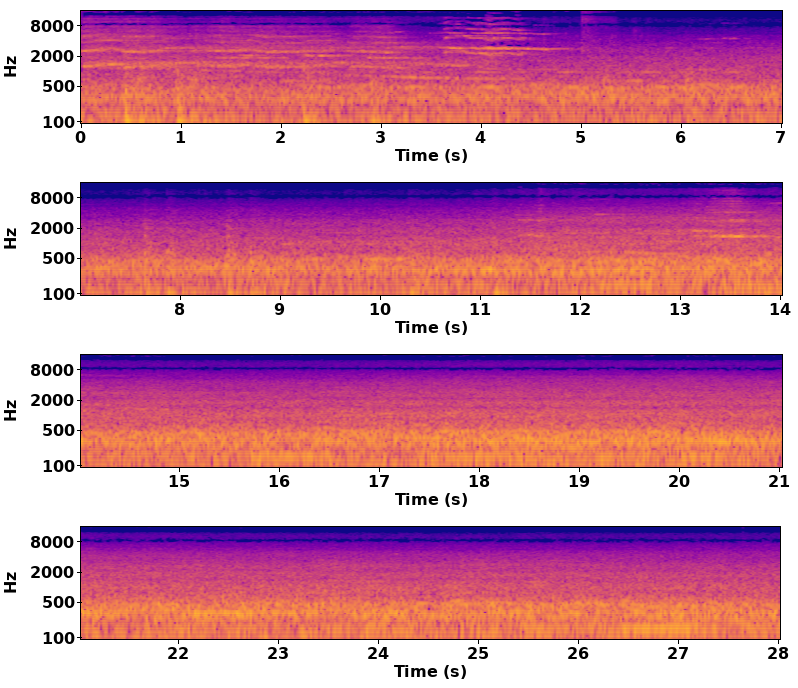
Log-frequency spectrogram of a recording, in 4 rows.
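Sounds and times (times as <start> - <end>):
train rumbling: 0.0 - 28.0
short high squeal: 13.1 - 14.1.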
